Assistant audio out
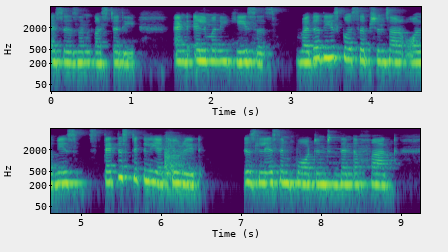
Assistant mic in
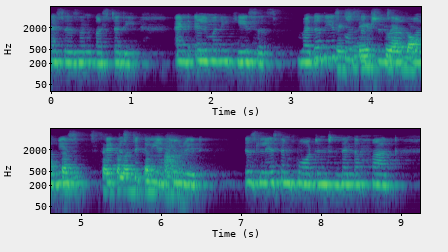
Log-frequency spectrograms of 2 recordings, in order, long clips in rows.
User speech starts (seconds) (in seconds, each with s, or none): 3.5 s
